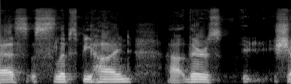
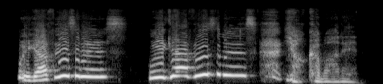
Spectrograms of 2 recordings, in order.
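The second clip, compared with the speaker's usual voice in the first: very high, loud, eager, excited sing-song gnome voice; 6 dB louder than usual. Voicing a grinning gnome barmaid opening the door to visitors: excited gnome barmaid voice. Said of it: "this cute little gnome ... big grin".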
